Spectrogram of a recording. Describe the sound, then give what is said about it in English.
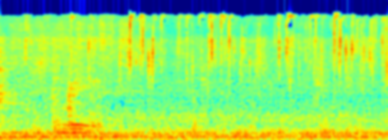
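Gyoza sizzling in a little oil on a hot plancha griddle, a steady, dense hiss with fine crackles that stays even in level from start to finish. “So now the gyoza is going to cook on the plancha.”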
